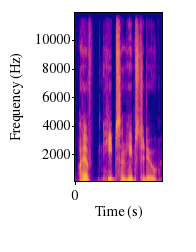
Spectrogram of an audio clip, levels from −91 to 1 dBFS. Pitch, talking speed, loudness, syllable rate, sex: 120 Hz, 240 wpm, -19 LUFS, 5.2 syllables/s, male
